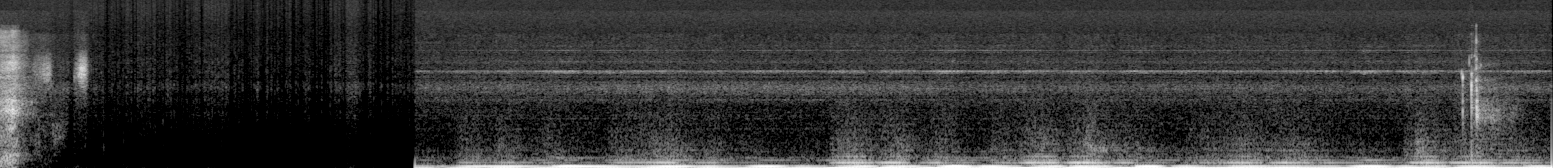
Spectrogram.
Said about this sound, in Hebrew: אותם נאסא הקליטו בעזרת אנטנות מיוחדות והמירה אותם לצלילים בטווח השמיעה שלנו. ככה שאנחנו ממש יכולים לשמוע את הצליל, אה, את הוויברציות, כי צליל זה ויברציה, אז בעצם אנחנו יכולים לשמוע את הצלילים של השמש, אה, וזה נשמע ככה.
